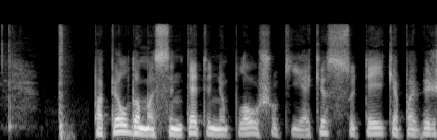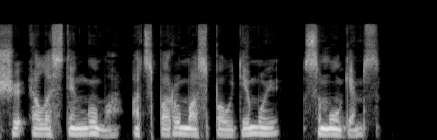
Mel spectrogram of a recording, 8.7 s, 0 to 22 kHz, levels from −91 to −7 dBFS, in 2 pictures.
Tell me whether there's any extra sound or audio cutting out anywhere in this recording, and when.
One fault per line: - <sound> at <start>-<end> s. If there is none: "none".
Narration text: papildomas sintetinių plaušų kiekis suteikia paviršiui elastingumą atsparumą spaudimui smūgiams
- thud at 0.6-0.8 s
